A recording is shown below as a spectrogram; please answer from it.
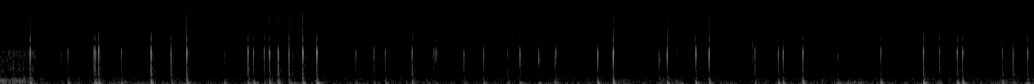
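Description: Long acrylic nails tap with their tips on the glossy cover of a large, flat, solid paperback coloring book and scratch across it. The sound is a quiet, irregular run of short, dry clicks with a brief bright edge, separated by faint scratching. There is no ring after each tap.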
